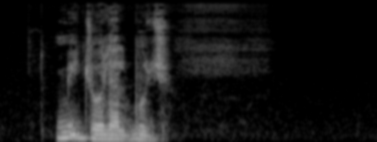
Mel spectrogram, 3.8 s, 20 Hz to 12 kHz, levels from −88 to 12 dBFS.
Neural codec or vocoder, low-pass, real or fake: none; 10.8 kHz; real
